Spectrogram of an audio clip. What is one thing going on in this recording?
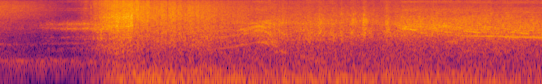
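A jet thruster roars loudly.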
